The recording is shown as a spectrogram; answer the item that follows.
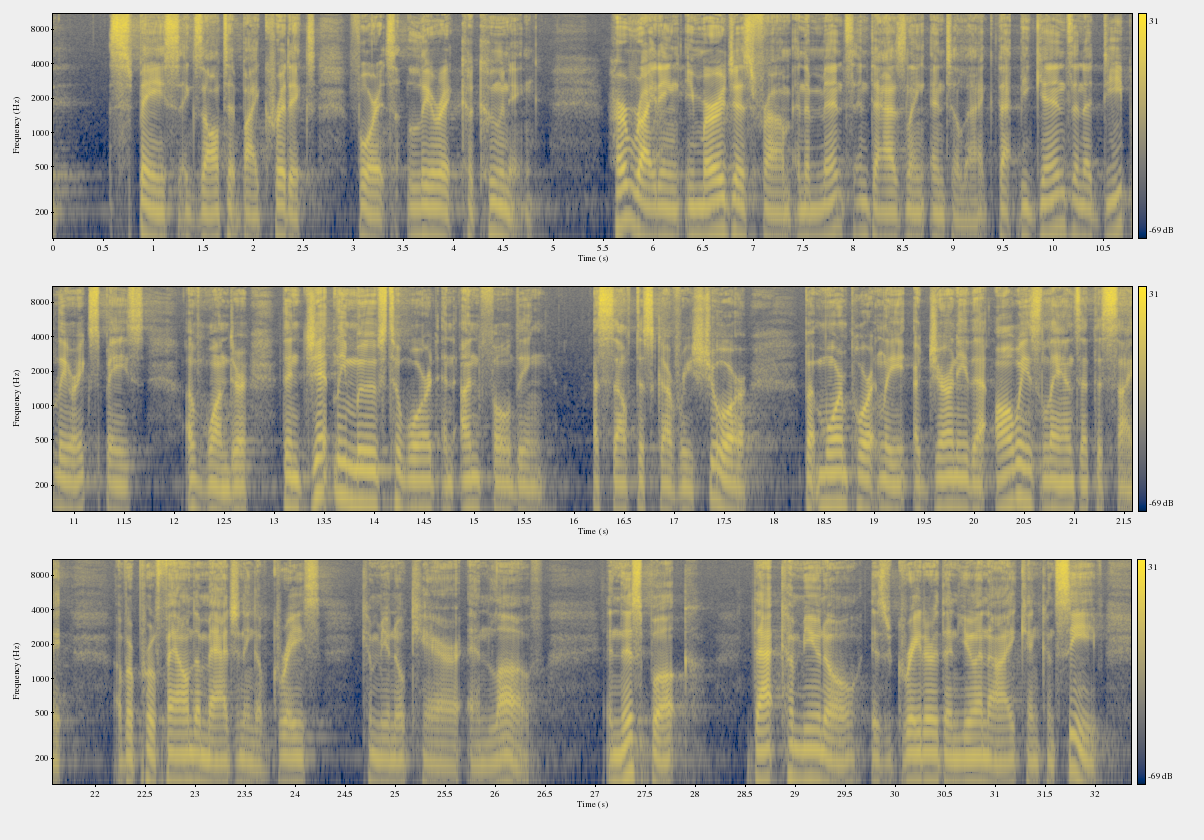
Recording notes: an event from the 2023 Portland Book Festival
